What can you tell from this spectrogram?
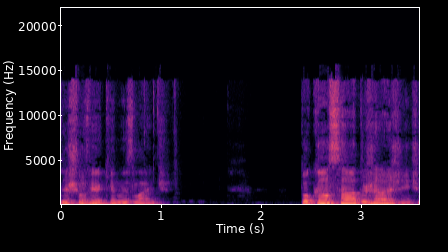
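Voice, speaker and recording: A somewhat breathy man talks at a fairly quick pace with a fairly high pitch. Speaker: online math teacher. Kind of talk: online lecture.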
